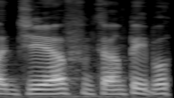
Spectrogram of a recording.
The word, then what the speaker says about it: GIF: GIF. It's GIF. It's GIF. Do not. GIF. Right. GIF. Okay. I know what it is. F. Do not pronounce it with a J.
